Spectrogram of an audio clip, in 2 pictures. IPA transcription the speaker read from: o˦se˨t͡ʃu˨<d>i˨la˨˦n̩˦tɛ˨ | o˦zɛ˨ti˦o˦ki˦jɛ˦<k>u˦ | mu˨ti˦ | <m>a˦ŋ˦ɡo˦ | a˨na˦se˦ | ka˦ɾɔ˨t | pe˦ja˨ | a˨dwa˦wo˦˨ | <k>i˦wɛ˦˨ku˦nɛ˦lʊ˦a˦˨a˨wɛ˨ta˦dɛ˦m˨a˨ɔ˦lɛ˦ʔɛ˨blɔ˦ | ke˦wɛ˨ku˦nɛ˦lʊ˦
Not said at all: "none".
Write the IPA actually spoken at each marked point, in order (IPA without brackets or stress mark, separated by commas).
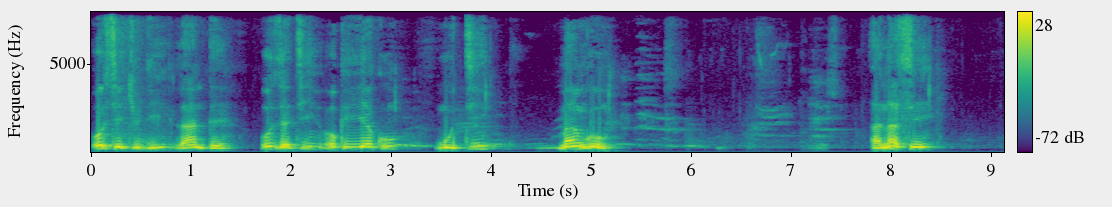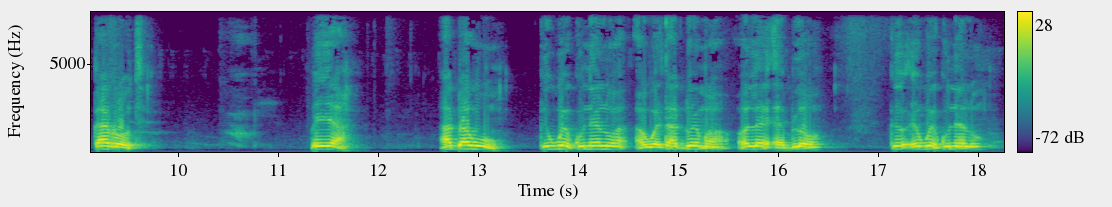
d, k, m, k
